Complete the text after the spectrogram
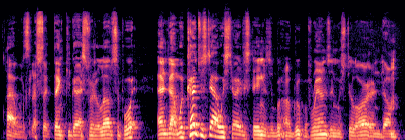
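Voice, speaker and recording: Audible room echo surrounds a man with an American accent who speaks at a fairly low pitch with lively intonation. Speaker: podcast guest, retired service member. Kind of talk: casual chat. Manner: fast; words run together.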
